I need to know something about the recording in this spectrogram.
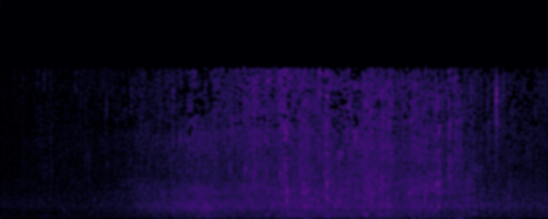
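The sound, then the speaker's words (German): Steady rushing ocean waves on a beach with a turquoise sea fill the scene, a broad wash of surf-like noise that swells and settles in gentle surges, with no voices present. “Man hört vielleicht ein bisschen die Wellen schon rauschen.”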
